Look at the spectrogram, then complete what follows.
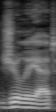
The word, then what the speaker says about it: Juliette: They decided to name their daughter Juliet, pronounced Juliet, but spelled Juliette.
